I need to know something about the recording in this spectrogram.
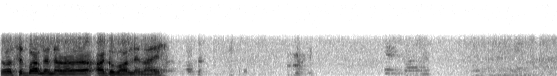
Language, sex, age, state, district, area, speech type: Dogri, male, 18-30, Jammu and Kashmir, Samba, rural, conversation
